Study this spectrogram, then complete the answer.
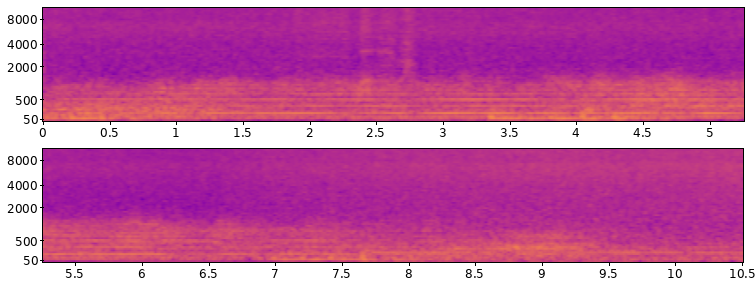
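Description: A propeller plane drones steadily overhead.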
